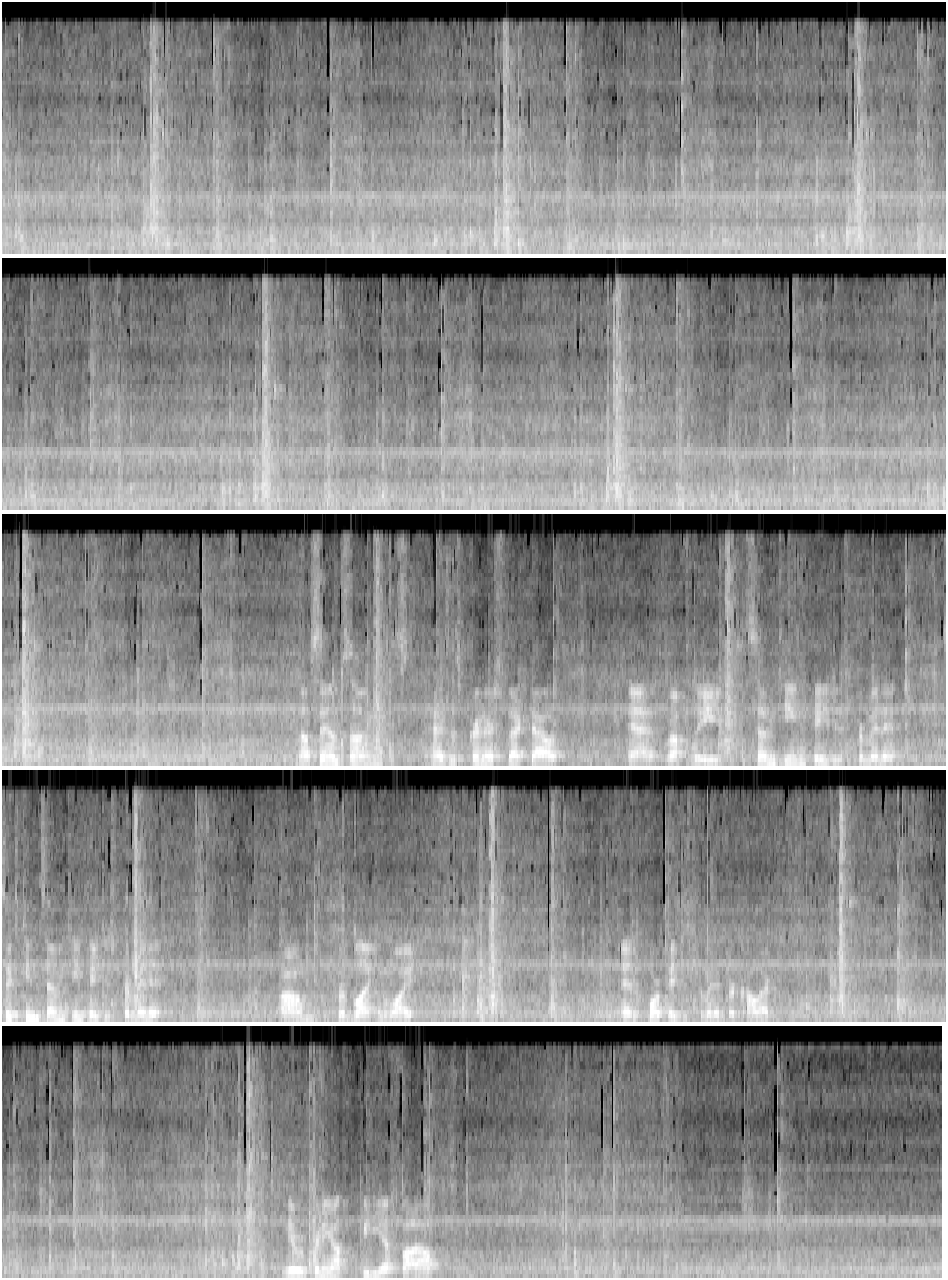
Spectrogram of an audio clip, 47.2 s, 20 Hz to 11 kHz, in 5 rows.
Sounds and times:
Printer: 0.0 - 47.1
Speech: 21.8 - 24.6, 25.2 - 30.0, 31.1 - 32.6, 34.5 - 36.1, 40.6 - 42.2.

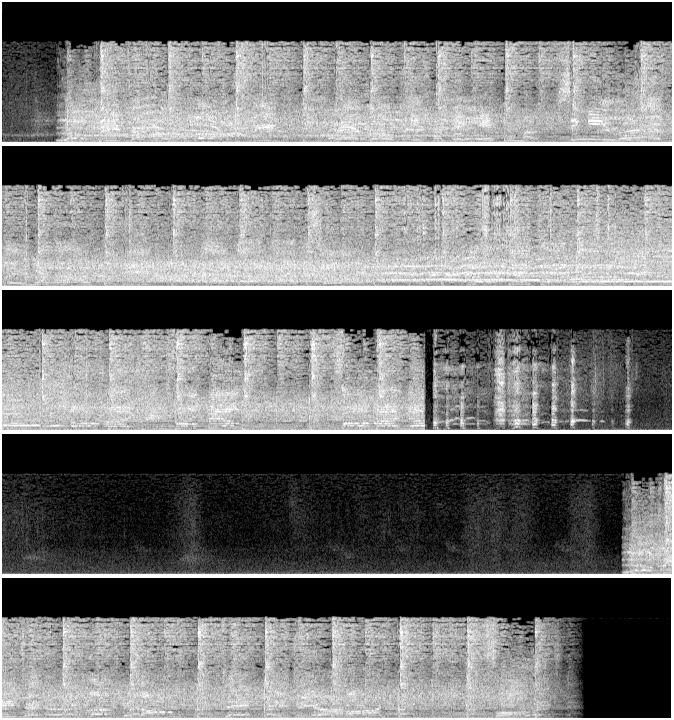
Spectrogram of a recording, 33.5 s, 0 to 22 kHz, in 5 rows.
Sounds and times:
Male singing: 0.6 - 16.0, 16.6 - 17.7, 26.3 - 32.6
Music: 0.6 - 17.7, 26.3 - 32.6.

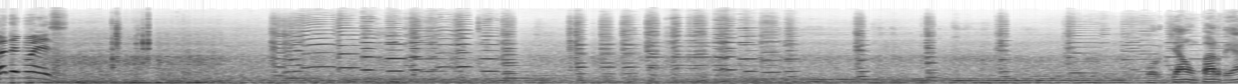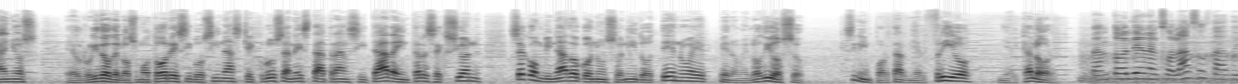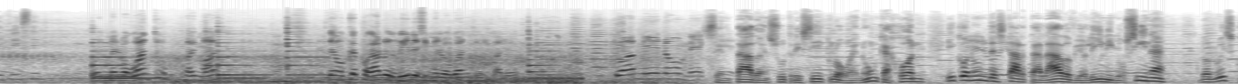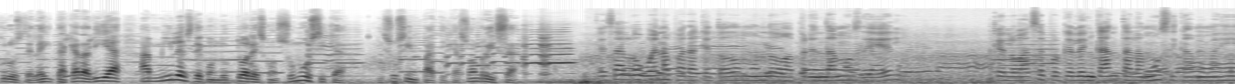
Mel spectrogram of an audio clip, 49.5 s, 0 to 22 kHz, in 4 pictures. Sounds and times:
Violin, fiddle: 2.8 - 19.7, 32.8 - 43.0.

